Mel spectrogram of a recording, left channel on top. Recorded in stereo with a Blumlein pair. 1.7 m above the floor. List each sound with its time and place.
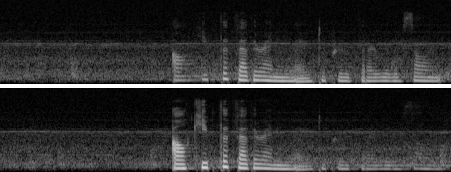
1.7 s a woman speaking: 60° right, 0.5 m; by 4.4 s 30° left, 1.6 m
